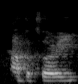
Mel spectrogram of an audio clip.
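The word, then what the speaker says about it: Comperatore: How do you pronounce his last name? Compatori, yeah.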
